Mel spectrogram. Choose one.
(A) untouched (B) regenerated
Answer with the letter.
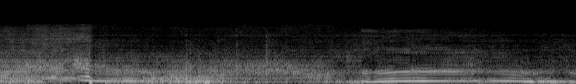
B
